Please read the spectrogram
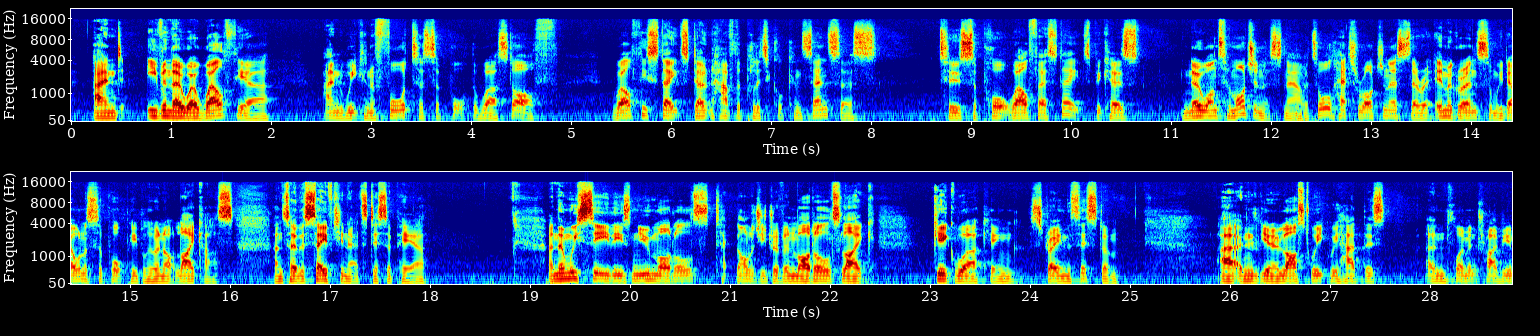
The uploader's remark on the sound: This conversation was recorded as a fireside chat in front of a live audience at a private Exponential View event in London.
